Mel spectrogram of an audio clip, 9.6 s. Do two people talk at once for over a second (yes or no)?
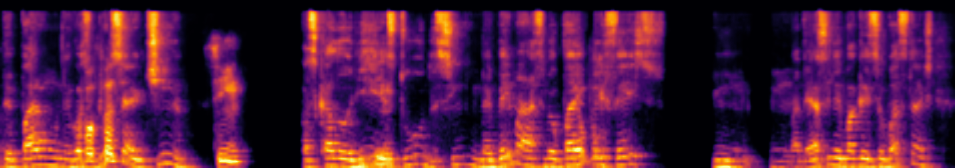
no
